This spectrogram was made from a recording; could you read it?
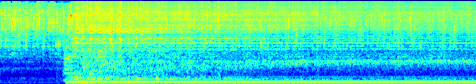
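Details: After clearing a jam by removing a lodged screw, the kitchen garbage disposal that had only hummed spins up with water to a steady, even hum with no rattling, grinding or stalling; running normally after repair.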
